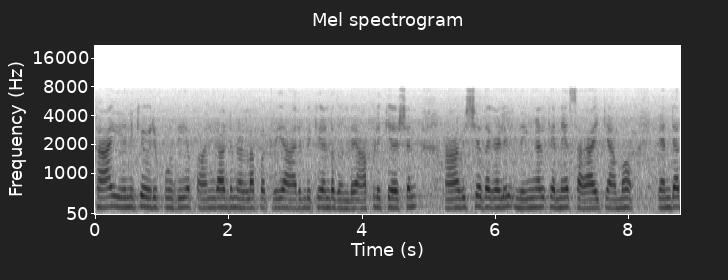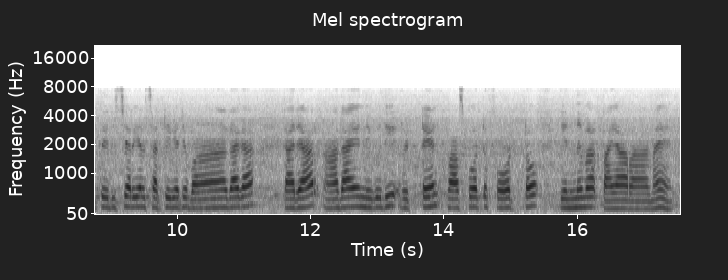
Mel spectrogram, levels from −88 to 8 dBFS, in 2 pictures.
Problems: none marked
